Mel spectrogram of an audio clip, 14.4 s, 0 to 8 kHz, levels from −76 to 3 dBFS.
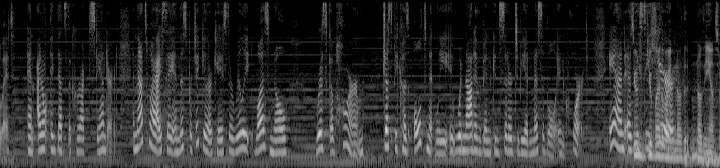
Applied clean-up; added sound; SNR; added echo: none; Organ; 19 dB; none.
